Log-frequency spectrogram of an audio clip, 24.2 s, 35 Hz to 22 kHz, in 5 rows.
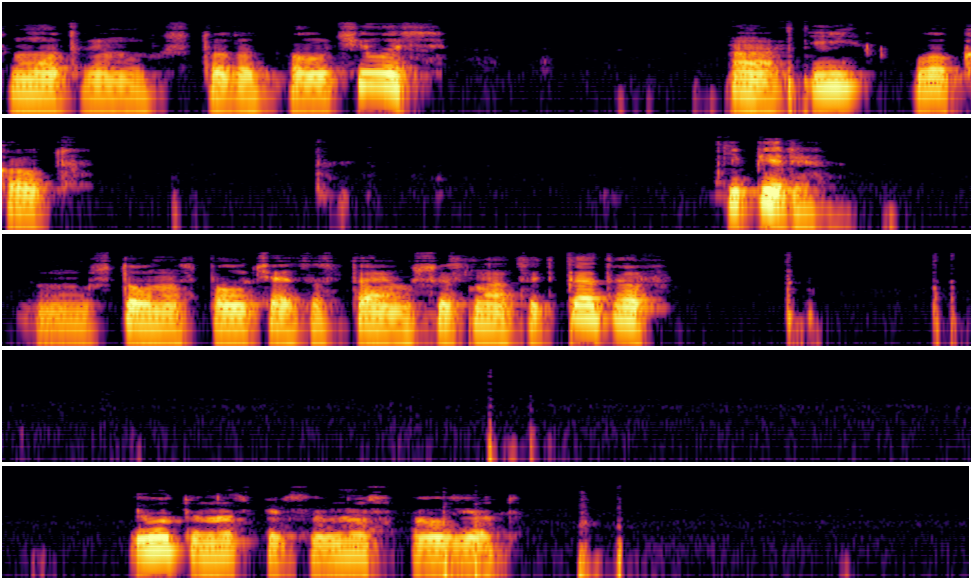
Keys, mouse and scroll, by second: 3.3 a, 3.7 i, 11.6 click, 16.5 click, 16.9 space, 19.4-19.9 scroll down 4, 21.6 space, 22.1 space.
